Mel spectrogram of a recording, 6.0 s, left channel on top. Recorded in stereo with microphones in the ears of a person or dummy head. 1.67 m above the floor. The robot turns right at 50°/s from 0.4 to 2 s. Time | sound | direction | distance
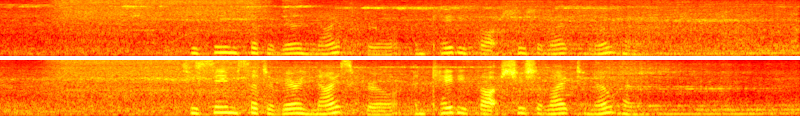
1.4 | a woman speaking | 90° right | 0.8 m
